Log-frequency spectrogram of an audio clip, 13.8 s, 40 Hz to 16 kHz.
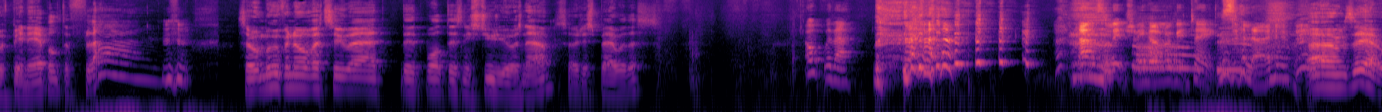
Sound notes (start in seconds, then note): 8.7 laughter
